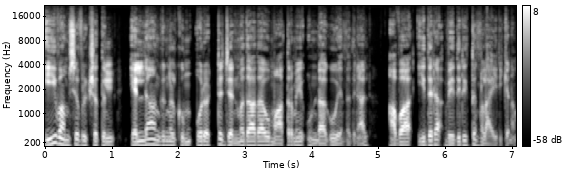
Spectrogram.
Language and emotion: Malayalam, neutral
